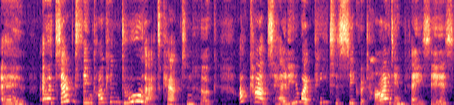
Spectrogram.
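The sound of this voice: A put-on character voice with very wide pitch swings and a fairly slow pace. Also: woman, extremely high pitch for a woman.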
